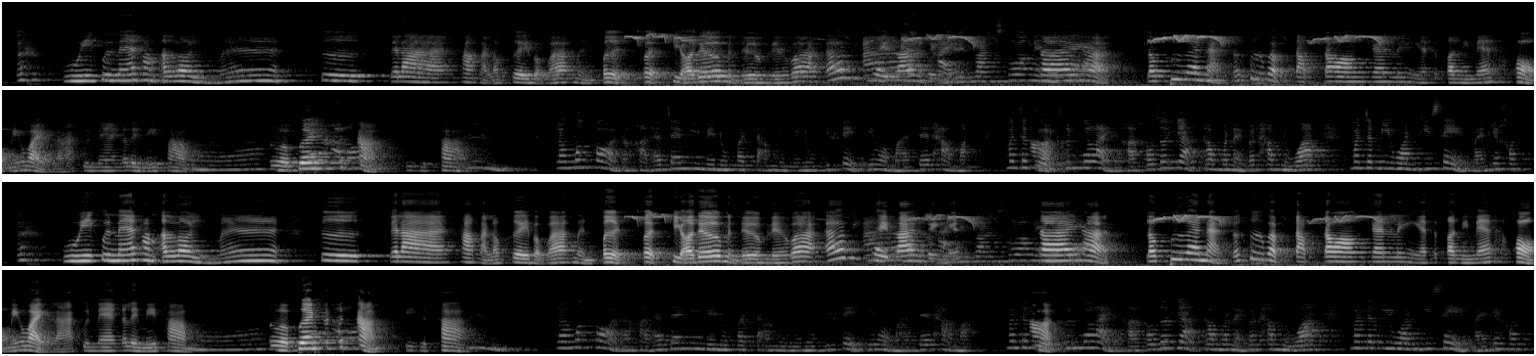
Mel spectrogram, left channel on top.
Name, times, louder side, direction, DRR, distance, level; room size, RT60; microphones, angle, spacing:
voice 1, 0.6-2.8 3.2-3.6 3.9-9.6 10.4-11.1 11.4-17.2 18.0-18.5 18.9-19.1 19.4-20.0 25.6-25.8, right 6 dB, 85° right, 14 dB, 0.4 m, -29 dB
Bird, 6.1-14.0, equal, 5° right, 0.9 m, -37 dB
voice 2, 8.6-11.0 17.1-19.0 19.9-20.4 20.9-30.5, left 1 dB, 35° left, 5 dB, 1.0 m, -44 dB
7.3 x 4.7 x 4.2 m, 0.88 s
head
